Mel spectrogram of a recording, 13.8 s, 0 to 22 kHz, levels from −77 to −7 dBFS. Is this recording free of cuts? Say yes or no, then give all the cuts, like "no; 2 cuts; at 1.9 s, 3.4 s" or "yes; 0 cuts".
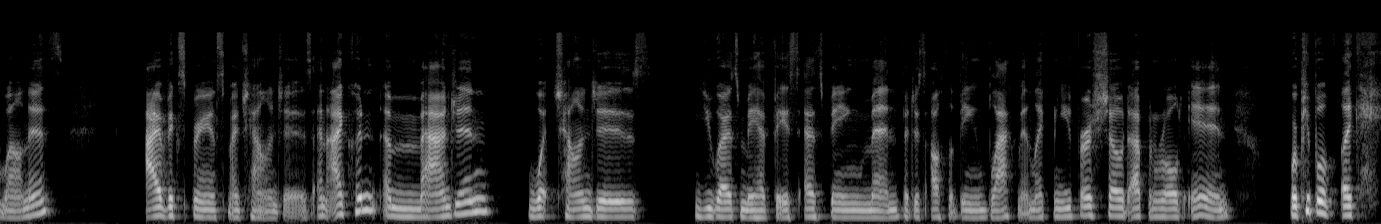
yes; 0 cuts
